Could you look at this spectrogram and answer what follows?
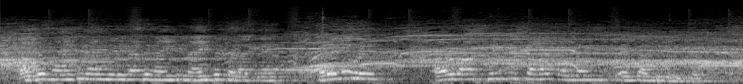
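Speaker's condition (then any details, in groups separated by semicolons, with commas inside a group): No condition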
